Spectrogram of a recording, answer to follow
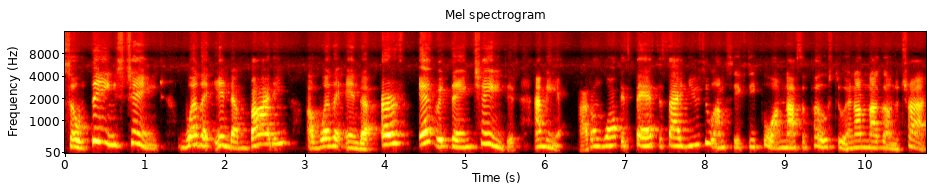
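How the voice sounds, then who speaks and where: A woman speaks at a moderate pace with hardly any pauses. Her fairly high pitch moves in very wide swings. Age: 60s. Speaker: Bible teacher. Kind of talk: informal Bible teaching monologue. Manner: animated.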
